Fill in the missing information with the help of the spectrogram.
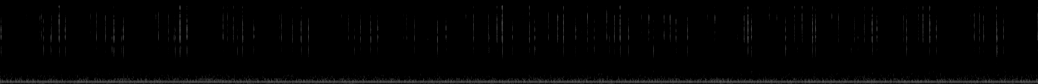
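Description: Long nails tap and scratch the body of a full glass pickle jar with a paper label. A fast, continuous run of bright, crisp clicks and scratches plays over a steady low hum, with each tap dying away almost instantly.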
